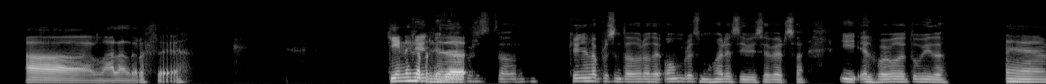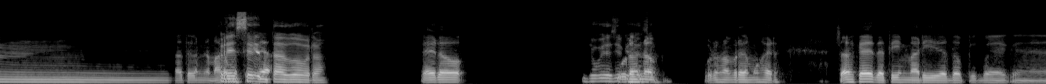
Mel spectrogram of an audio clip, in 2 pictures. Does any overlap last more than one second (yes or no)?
no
